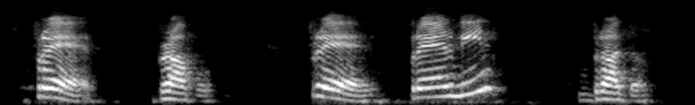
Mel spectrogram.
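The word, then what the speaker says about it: frère: you just understand that wherever this letter e is written with such an accent on it okay accent or a line we can say the pronunciation will be a okay like pear mer similarly this will be prayer bravo prayer prayer means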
